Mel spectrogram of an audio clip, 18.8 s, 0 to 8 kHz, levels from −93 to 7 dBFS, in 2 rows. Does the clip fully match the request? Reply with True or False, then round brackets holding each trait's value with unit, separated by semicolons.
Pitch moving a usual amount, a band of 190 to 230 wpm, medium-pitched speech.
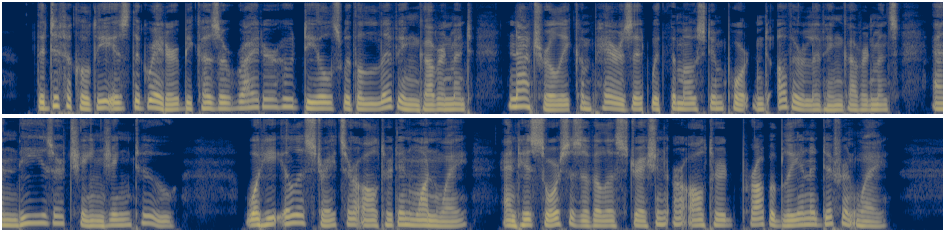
False (3.7 semitones; 155 wpm; 150 Hz)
